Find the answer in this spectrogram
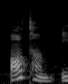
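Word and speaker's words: autumn: 하지만 한국식 표기로는 주로 aut이 쓰여요.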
